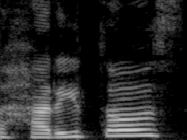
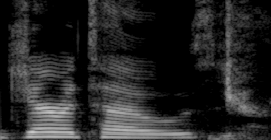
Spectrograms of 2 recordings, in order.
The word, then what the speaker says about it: Jarritos: And so if it's like Mexican or El Salvadorian food, he calls it pupusas, and there's a soda called Jarritos, and he calls it Geratos.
